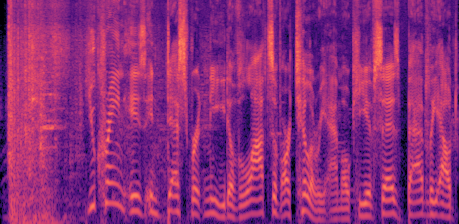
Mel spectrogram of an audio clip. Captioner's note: voice-over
